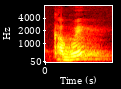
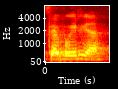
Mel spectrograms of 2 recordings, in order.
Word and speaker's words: Kagwiria: Kagweria, I pronounced it right? No. Kagwe? No, you didn't. Say it. Kagweria.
